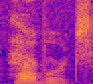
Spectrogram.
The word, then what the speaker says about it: Herberth: Zij zijn vandaag in gesprek met Heidroen, mm Ernst en dan daarna? – Herbert. – Herbert, ja. Ik was bang dat ik het verkeerd zou uitspreken.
